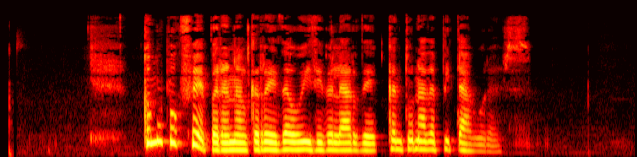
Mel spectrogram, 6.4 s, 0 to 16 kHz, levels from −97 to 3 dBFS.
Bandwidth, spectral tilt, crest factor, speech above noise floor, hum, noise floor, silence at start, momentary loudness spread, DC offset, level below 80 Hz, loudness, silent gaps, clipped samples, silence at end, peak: 11 kHz; -7 dB/octave; 16 dB; 53 dB; none; -71 dBFS; 1.45 s; 13 LU; under 0.1%; -68 dBFS; -18 LUFS; none; under 0.1%; 1.25 s; -4 dBFS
